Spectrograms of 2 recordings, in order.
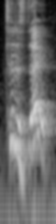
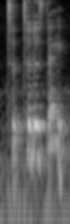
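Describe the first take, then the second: First: Much louder and higher, hammering it home; shouted repeat; emphatic shout. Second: Said in the usual way. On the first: Real, not acted. Repeats phrase, now shouted.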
